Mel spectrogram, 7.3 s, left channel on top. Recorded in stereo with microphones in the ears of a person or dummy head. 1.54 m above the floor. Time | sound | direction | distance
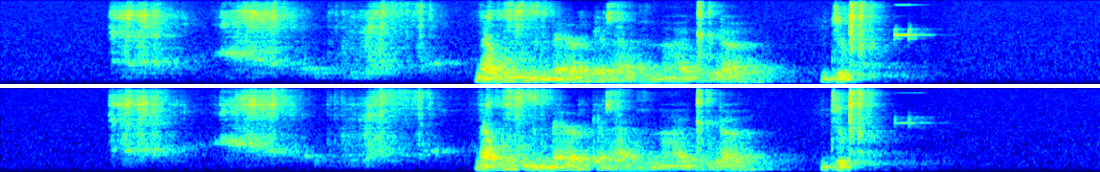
0.7 | chewing | 35° right (ahead or behind) | 4.5 m
3.2 | a man speaking | 75° right (ahead or behind) | 3.5 m
4.6 | a camera shutter | 30° right (ahead or behind) | 3.5 m
6.0 | a microwave | 55° left (ahead or behind) | 0.8 m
